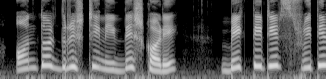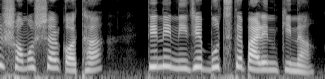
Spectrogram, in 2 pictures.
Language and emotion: Bengali, neutral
